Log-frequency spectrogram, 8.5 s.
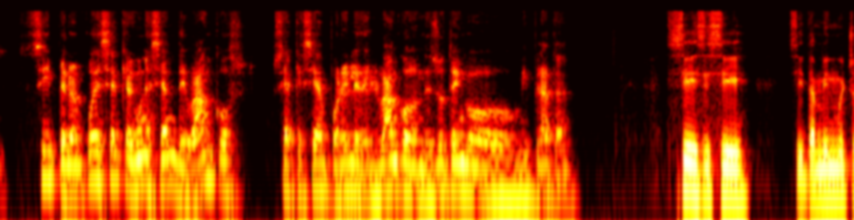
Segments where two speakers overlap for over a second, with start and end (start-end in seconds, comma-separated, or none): none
